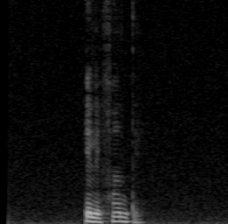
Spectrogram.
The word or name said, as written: Elefante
